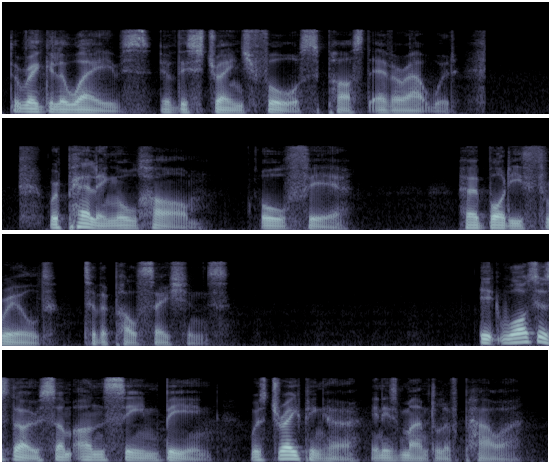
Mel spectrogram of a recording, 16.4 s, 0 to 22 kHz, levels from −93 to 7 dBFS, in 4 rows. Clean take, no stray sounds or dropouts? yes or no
yes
